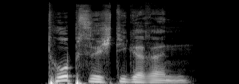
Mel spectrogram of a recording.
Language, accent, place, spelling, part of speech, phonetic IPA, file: German, Germany, Berlin, tobsüchtigeren, adjective, [ˈtoːpˌzʏçtɪɡəʁən], De-tobsüchtigeren.ogg
- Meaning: inflection of tobsüchtig: 1. strong genitive masculine/neuter singular comparative degree 2. weak/mixed genitive/dative all-gender singular comparative degree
